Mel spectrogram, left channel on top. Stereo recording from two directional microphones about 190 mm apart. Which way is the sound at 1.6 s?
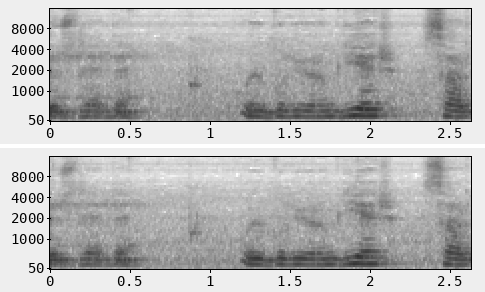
5° left (ahead or behind).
